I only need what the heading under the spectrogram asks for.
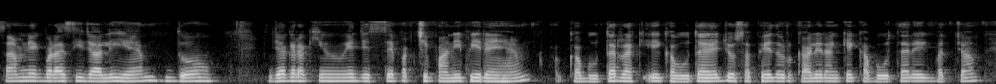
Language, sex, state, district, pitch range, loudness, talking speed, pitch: Hindi, male, Rajasthan, Churu, 150-160 Hz, -17 LUFS, 185 wpm, 155 Hz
